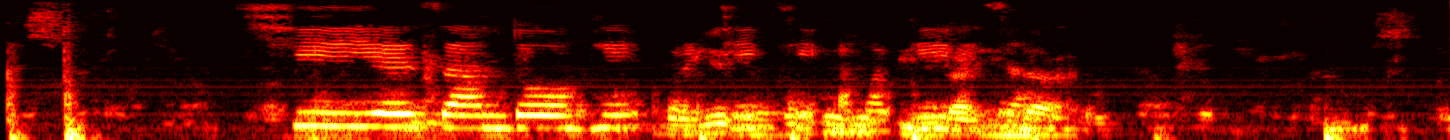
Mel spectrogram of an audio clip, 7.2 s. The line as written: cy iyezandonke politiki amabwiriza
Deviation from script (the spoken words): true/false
false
